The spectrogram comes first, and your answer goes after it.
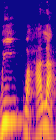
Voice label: "W wahala", Yoruba; ALPHABET RHYME IN BITS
